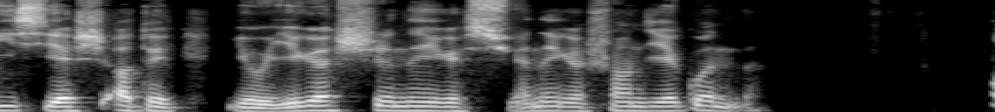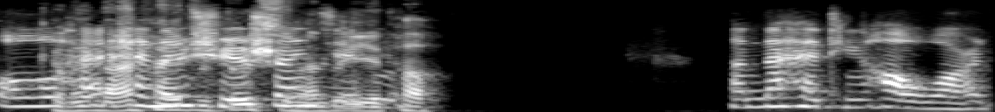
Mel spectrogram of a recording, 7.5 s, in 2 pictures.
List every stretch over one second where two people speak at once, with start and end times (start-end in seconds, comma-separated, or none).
3.9-5.4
